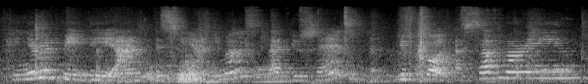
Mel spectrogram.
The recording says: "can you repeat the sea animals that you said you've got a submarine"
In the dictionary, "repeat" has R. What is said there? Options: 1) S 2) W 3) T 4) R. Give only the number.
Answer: 2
